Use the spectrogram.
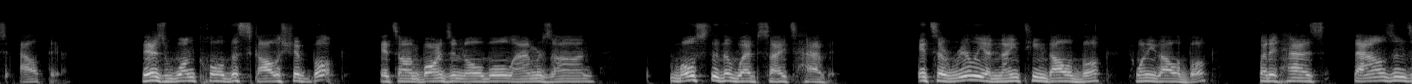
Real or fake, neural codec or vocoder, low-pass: fake; vocoder, 44.1 kHz, 128 mel bands, Pupu-Vocoder; 7.2 kHz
